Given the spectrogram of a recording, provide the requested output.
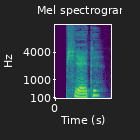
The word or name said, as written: pjat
